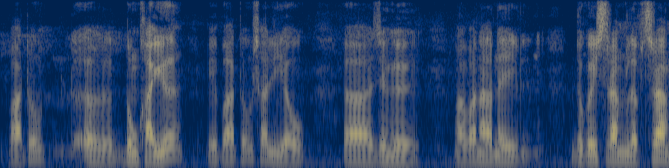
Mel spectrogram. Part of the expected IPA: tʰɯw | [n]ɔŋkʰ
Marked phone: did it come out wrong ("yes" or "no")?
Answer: yes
